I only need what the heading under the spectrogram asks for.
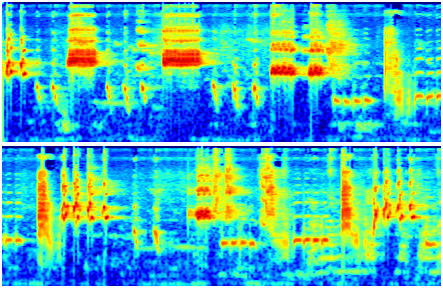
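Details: Jalak suren, the Asian pied starling, singing a gacor masteran meant to prompt other songbirds to join in: varied sequence of buzzy bursts, sharp downward slurs and short steady whistles, delivered in quick phrases with brief pauses.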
